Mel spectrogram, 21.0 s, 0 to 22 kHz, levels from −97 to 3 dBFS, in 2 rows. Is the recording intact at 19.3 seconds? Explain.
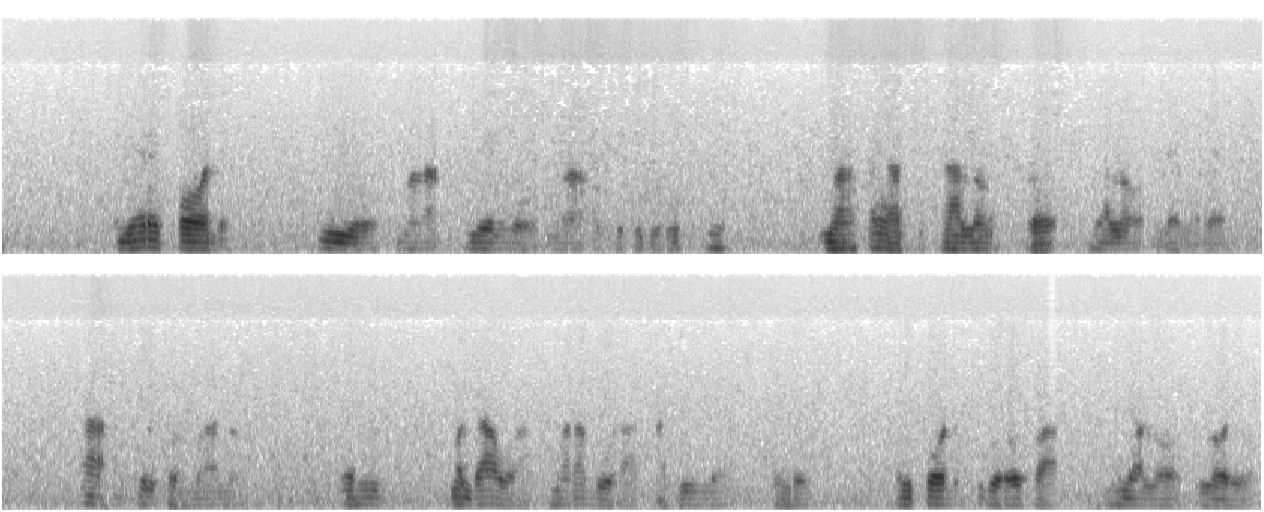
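No. A burst of packet loss runs from 19.21 to 19.30 s: a short run of packets never arrived in time, so the receiver stretched the last sound for about 59 ms while fading it, then resumed after about 60 ms of audio had gone missing. This is heard as a brief held, dying sound followed by a jump.

This moment also falls inside a span of speech cut by the noise suppressor, from 17.93 s to the end of the clip. The suppressor mistook part of the speech for background and pulled it down by as much as about 22 dB, so softer sounds and endings come out swallowed and faint.

Underneath both, noise suppressor artifacts are present here as everywhere in the clip. The suppressor lowers the room noise, which sits about 11 dB below the speech, by about 21 dB frame by frame. The background sinks between the words and rises under them.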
